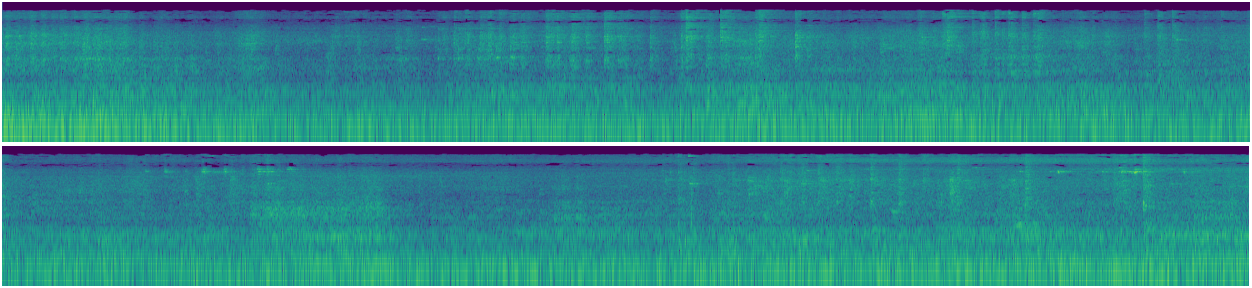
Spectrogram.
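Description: Freight cars of a Norfolk Southern manifest train rolling past: a steady low rumble of steel wheels on rail, with scattered clicks and knocks from the wheels and couplings.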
